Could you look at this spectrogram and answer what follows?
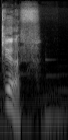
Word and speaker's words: Jif: It's pronounced GIF.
